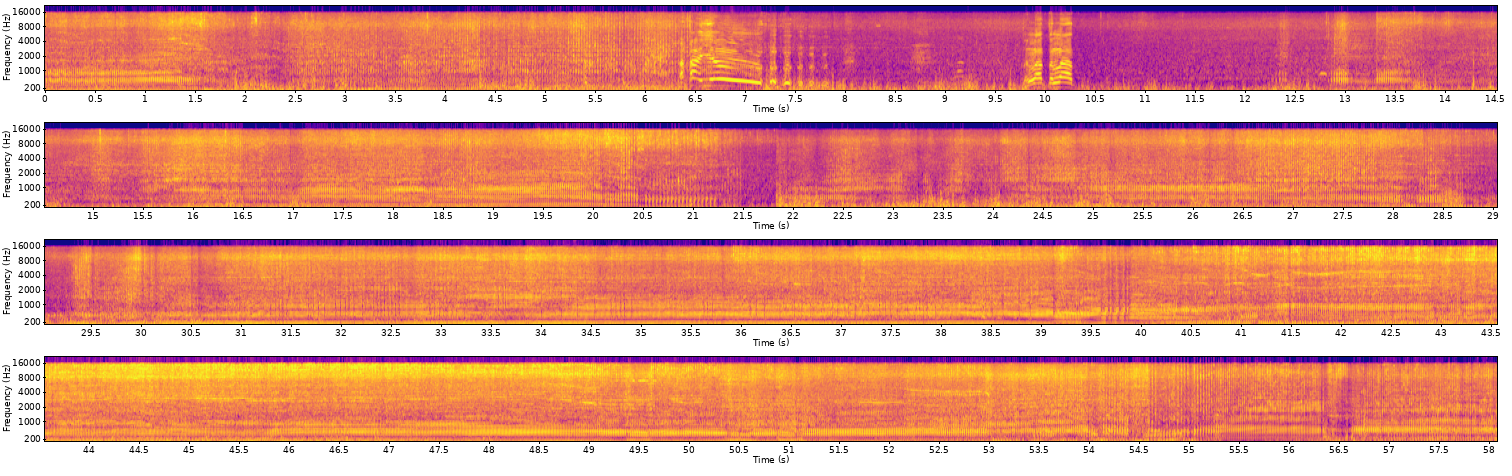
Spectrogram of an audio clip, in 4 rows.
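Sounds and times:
rear wheel spinning in mud: 0:00.0 - 0:06.5, 0:12.9 - 0:58.0
dirt bike engines revving: 0:00.0 - 0:58.0.

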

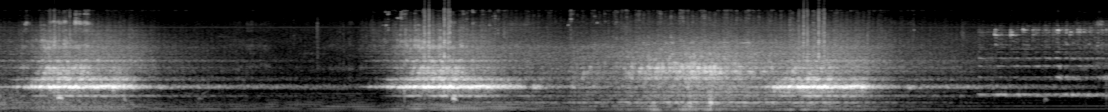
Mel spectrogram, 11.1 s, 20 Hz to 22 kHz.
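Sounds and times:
sustained high tone: 0:00.0 - 0:02.6, 0:03.6 - 0:10.2
soft film score music: 0:00.0 - 0:10.4.

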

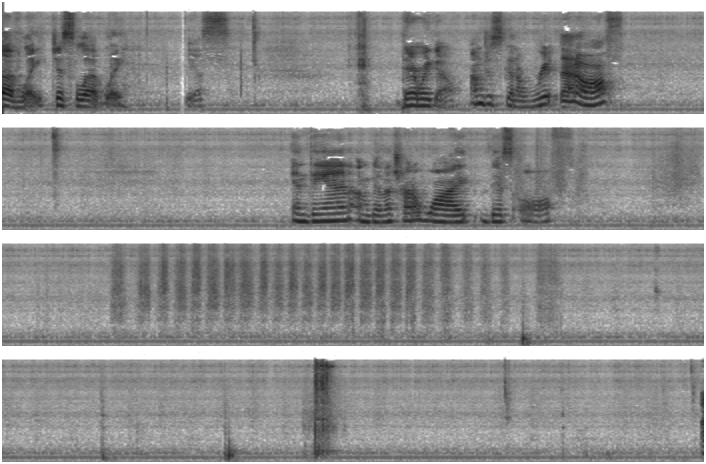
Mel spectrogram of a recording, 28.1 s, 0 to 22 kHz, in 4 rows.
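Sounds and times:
paper towel rubbing on burlap: 0:15.1 - 0:19.7.

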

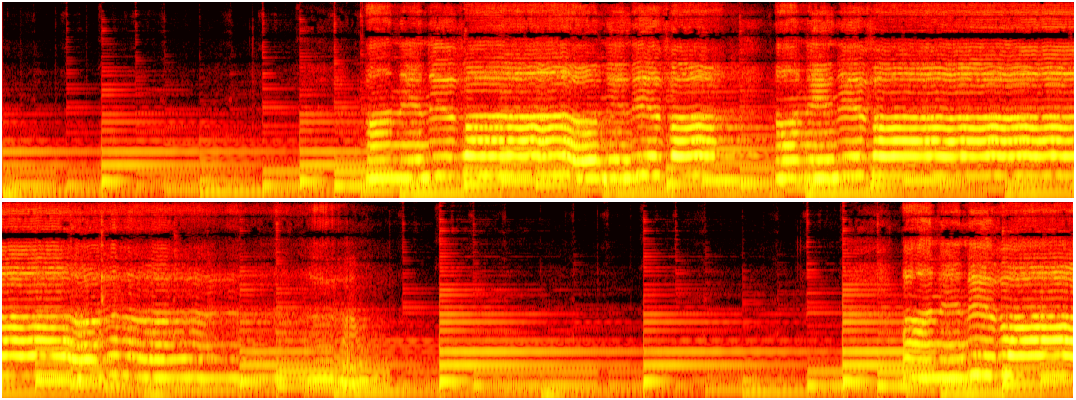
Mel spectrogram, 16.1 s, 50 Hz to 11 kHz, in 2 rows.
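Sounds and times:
fingerpicked classical guitar: 0:00.0 - 0:16.0.

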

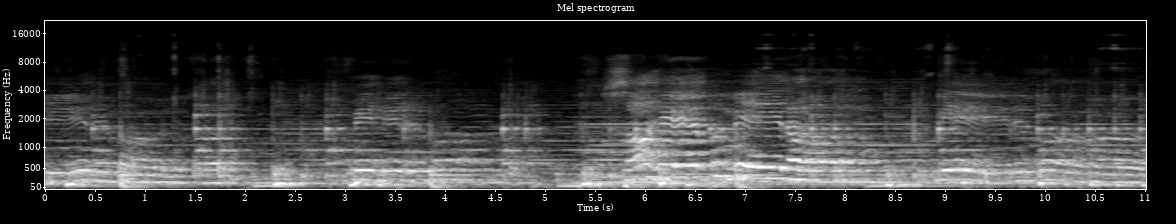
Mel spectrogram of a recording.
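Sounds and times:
harmonium chords: 0:00.0 - 0:11.0
tabla strokes: 0:00.0 - 0:11.0.

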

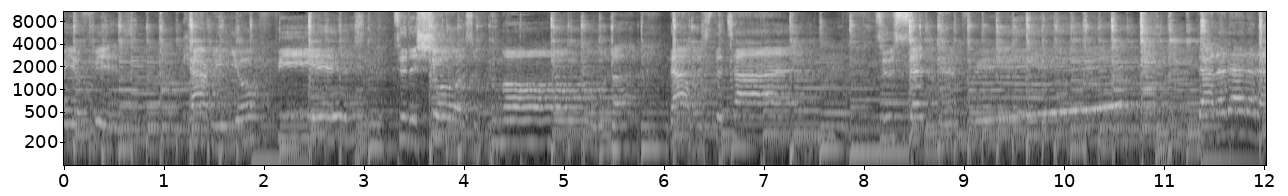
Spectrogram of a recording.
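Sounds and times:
strummed nylon-string acoustic guitar: 0:00.0 - 0:12.0.

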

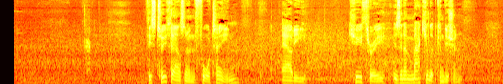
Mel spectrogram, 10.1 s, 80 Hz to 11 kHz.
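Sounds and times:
distant traffic rumble: 0:00.3 - 0:10.0.

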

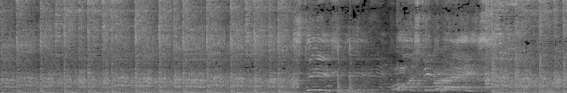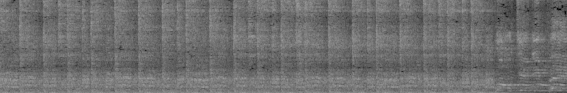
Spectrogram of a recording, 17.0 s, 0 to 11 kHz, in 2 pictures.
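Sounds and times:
hardcore techno over sound system: 0:00.0 - 0:17.0
fast kick drum beat: 0:07.4 - 0:16.0.

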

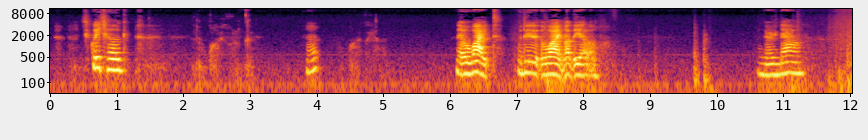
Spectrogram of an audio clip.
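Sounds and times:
faint whispering: 0:02.2 - 0:03.2, 0:03.8 - 0:05.2.

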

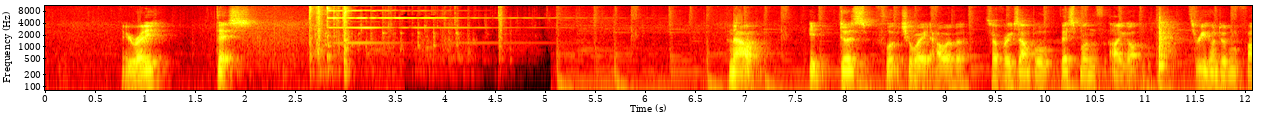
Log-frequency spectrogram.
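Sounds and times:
cash register clicks: 0:02.6 - 0:05.1
cash register bell ringing: 0:02.6 - 0:05.2.

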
